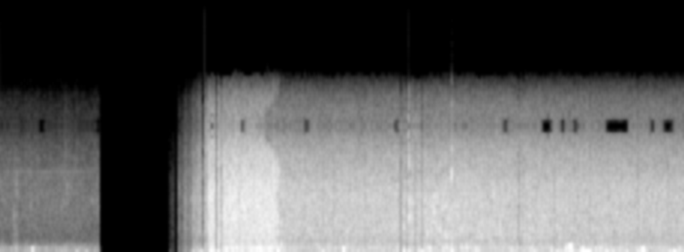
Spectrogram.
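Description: Faint low thumps, a moment of dead silence about a second in, then steady rain hissing loudly with scattered drops knocking close by.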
